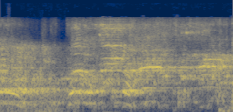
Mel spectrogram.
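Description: A crowd of many raised voices yelling at once in a gymnasium during basketball play, overlapping and echoing.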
